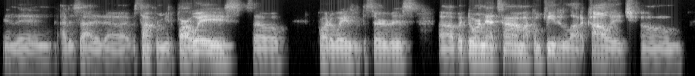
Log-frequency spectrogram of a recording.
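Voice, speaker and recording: A man in his twenties introducing himself to a class on a video call, speaking in a steady, orderly and polite way. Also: low voice, moderate pace. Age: 20s.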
